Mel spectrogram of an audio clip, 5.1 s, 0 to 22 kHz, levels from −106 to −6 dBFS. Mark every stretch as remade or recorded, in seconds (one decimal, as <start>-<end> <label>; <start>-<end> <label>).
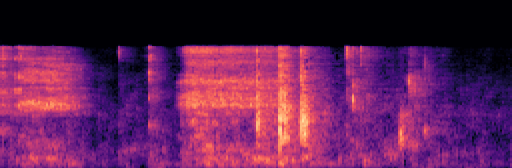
0.0-2.8 remade; 2.8-3.6 recorded; 3.6-5.1 remade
